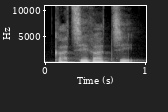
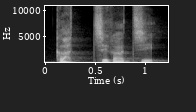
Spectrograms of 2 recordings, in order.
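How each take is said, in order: First: The word flows without a break after ga. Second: A short held stop follows the first ga.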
